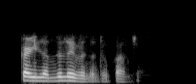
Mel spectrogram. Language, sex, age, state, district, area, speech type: Manipuri, male, 30-45, Manipur, Kangpokpi, urban, conversation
